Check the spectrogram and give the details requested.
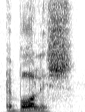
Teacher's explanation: A three-syllable verb abolish the stress is on the pre-final.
